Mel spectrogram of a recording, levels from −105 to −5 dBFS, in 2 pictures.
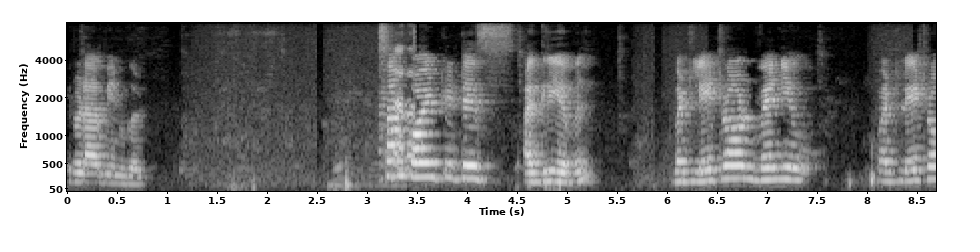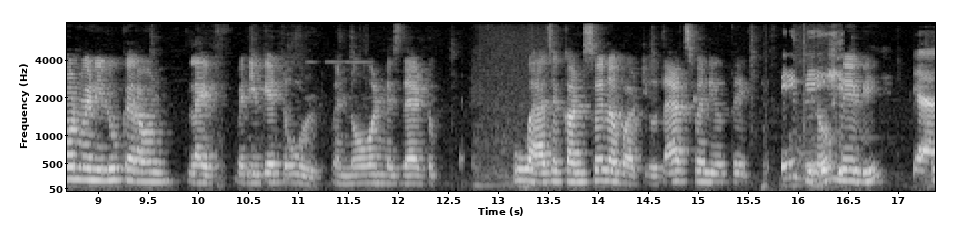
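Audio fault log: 0.0 to 17.2 s, speech suppressed in double talk: When both ends talk at once, the echo canceller likely cannot tell this talker apart from the loudspeaker echo, so it turns everything down together. The talker's voice dips sharply and loses level in patches, at worst by about 40 dB, which is close to silence. The affected moments add up to roughly four seconds across the clip. The voice sounds as if it is being pushed away mid-phrase and then returns.
0.84 to 1.13 s and 6.75 to 11.34 s, background gated by the echo canceller: While the far-end loudspeaker is playing, the canceller clamps the microphone path, at its deepest by about 40 dB. The room tone drops away and then comes back when the canceller releases. The first gap is brief, around a third of a second. The later stretch holds about a second of gating in total, spread over those four and a half seconds, so the background flickers in and out.
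1.13 to 2.07 s and 12.58 to 12.66 s, echo leak: Sound from the loudspeaker likely gets past the canceller and is sent back, arriving 345 ms after the original as a delayed copy. In the first span it is very faint and lasts nearly a second. At 12.6 s it is only a short, stronger scrap. Both sit far below the direct voice, in audio that runs up to 8 kHz, and come across as a trailing ghost of what was just said.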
